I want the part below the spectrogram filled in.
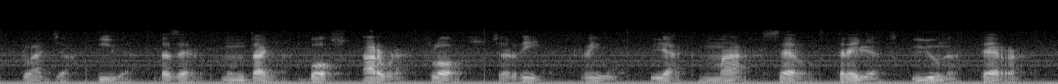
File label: catalan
